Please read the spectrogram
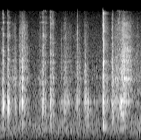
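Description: Scissors snipping through cardstock: a series of short, irregular snips, the loudest about one and a half seconds in.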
